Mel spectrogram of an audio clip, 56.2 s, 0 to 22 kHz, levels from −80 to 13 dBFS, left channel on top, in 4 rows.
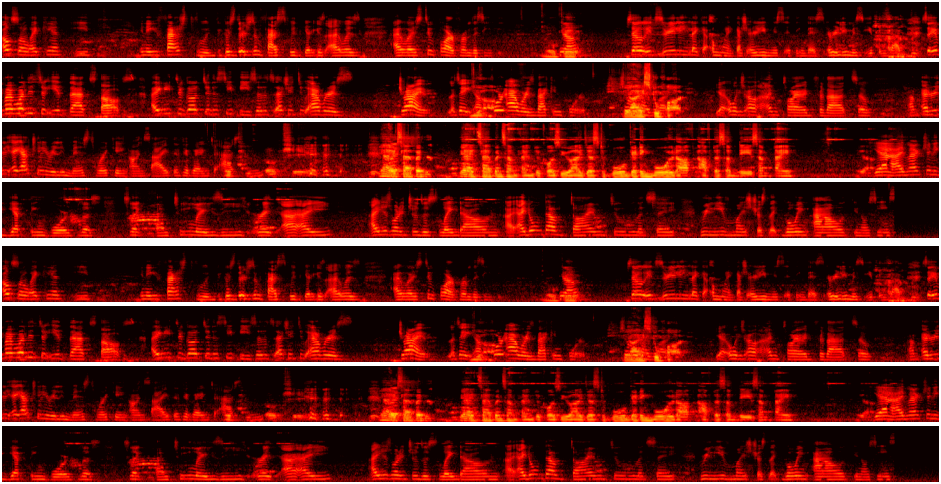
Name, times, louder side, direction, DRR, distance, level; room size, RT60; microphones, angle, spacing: voice 1, 0.0-1.3 2.1-7.4 8.4-8.7 9.4-19.2 20.0-22.8 23.3-24.1 24.8-27.1 27.6-32.1 32.7-33.1 33.6-34.1 41.1-43.6 44.1-47.1 47.7-55.6, left 3 dB, 25° left, 0.5 m, -33 dB
voice 2, 8.1-8.7 13.1-13.7 21.1-21.5 23.1-24.3 25.4-25.6 31.5-32.8 33.7-40.0 40.5-41.2 43.1-43.4 44.1-44.6 46.0-46.3 49.1-49.6 51.1-51.2 52.1-52.2, left 5 dB, 90° left, 0.5 m, -26 dB
19.0 x 9.4 x 3.2 m
head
